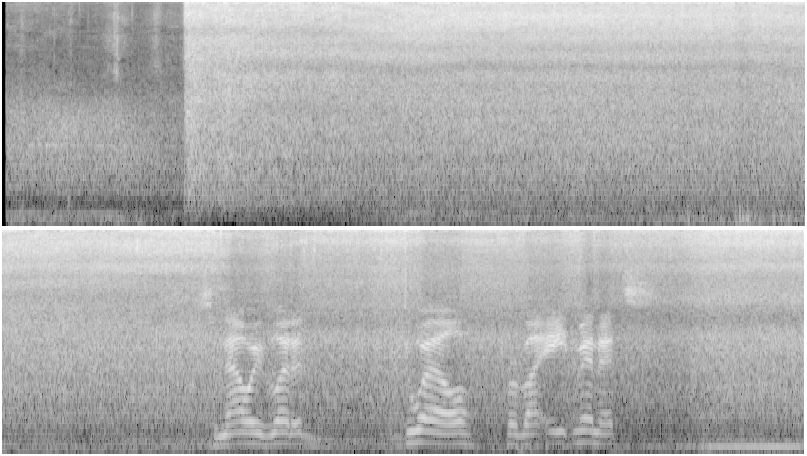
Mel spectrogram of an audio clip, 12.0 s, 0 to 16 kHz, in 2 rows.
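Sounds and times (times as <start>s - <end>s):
high-pressure water spray hissing: 1.4s - 12.0s
pressure washer humming: 1.4s - 12.0s.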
